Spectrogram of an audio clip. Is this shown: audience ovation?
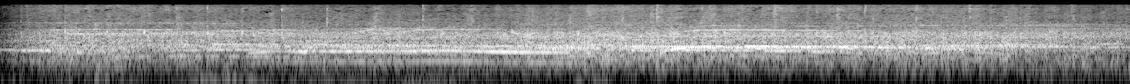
yes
